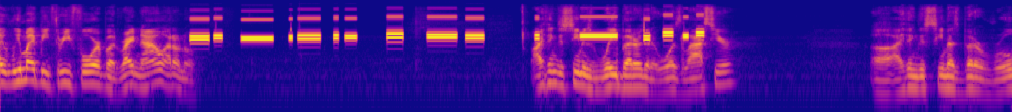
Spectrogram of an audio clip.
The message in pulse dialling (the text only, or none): none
